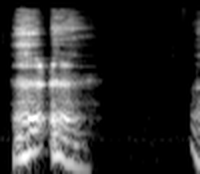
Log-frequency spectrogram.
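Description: An elderly man coughs twice in quick succession, two short voiced coughs within the first second.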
